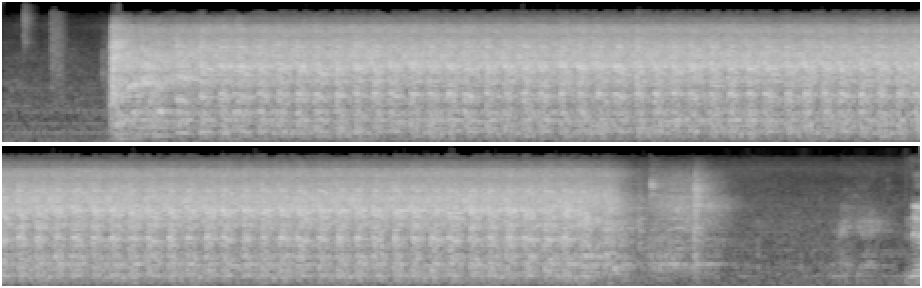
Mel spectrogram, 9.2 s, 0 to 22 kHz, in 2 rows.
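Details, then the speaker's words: Supercharged S62 E39 BMW M5 after rod bearing replacement, cranking with fuel pump disconnected and supercharger not connected, battery not recently charged: brisk, even cranking about 3.5 beats a second, equal compression, quicker than with plugs out during the compression test; normal cranking. "it's cranking very quickly yeah looks like it cranks quicker with compression than with no plugs it hasn't been set on charge"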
